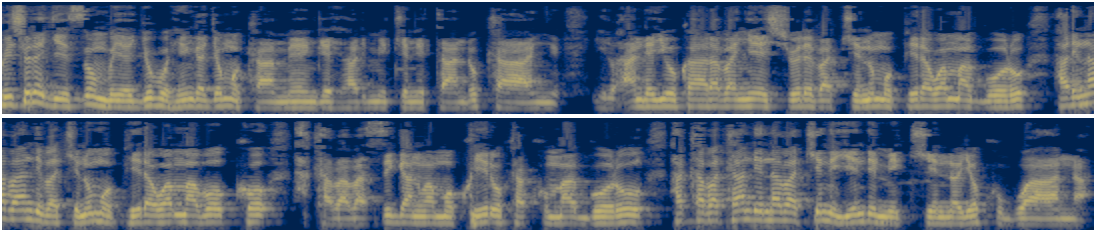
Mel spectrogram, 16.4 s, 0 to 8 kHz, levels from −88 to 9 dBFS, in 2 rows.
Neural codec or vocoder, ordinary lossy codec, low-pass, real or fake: none; MP3, 32 kbps; 7.2 kHz; real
